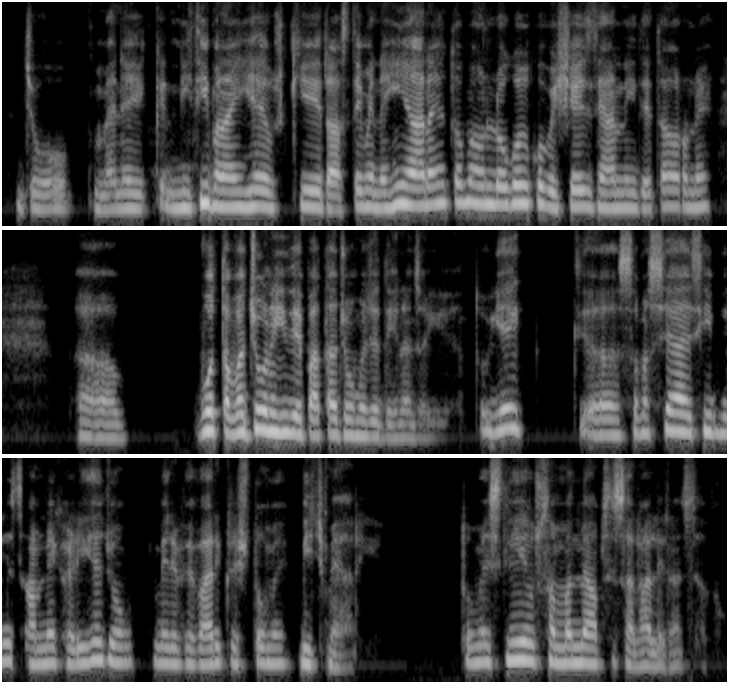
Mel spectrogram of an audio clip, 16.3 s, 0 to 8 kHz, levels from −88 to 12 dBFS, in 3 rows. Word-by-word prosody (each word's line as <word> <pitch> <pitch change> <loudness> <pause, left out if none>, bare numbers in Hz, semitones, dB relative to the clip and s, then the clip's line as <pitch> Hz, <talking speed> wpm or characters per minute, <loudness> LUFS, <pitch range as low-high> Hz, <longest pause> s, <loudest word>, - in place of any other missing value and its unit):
जो 155 -3 -7 0.2
मैंने 155 +2 -4
एक 150 +5 -11
नीति 165 +6 +3
बनाई 170 -2 +3
है 175 0 +2
उसके 170 +2 -2
रास्ते 150 +4 +1
में 175 - 0
नहीं 175 +6 +3
आ 190 - +6
रहे 195 +1 +2
हैं, 215 - 0
तो 215 0 -2
मैं 220 -1 +2
उन 200 0 +2
लोगों 205 +1 +3
को 205 -1 0
विशेष 175 +1 0
ध्यान 165 -2 -1
नहीं 160 0 -4
देता 155 +3 -5
और 175 -1 -3
उन्हें 170 +1 -4 0.7
अ, 145 -2 -5 0.6
वो 215 +1 +8
तवज्जो 200 +5 +6
नहीं 205 -2 +7
दे 185 - +4
पाता 170 +1 +2
जो 170 -1 -2
मुझे 155 -1 -2
देना 145 0 -10
चाहिए। 145 +1 -16 0.2
तो 210 -4 -7
ये 230 +4 +3
एक 225 -2 -2 0.5
अ, 170 0 -2
समस्या 190 +3 +3
ऐसी 200 +1 0
मेरे 190 0 -2
सामने 165 -1 -3
खड़ी 165 +1 -4
है 200 - +1
जो 175 -1 -4 0.2
मेरे 170 -1 -3
व्यवहारिक 160 +2 -3
रिश्तों 165 +1 -5
में 165 0 -4
बीच 160 -2 -2
में 135 - -7
आ - - -13
रही - - -21
है, - - -37 0.6
तो 170 - -7
मैं 180 - -2
इसलिए 200 +3 +4
उस 190 -2 0
संबंध 170 -2 +1
में 170 - +3
आपसे 165 +3 -2
सलाह 150 -3 0
लेना 140 0 -11
चाहता 140 - -16
170 Hz, 235 wpm, -23 LUFS, 160-190 Hz, 0.7 s, वो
